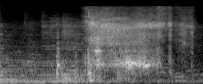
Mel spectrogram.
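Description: A pause between sung lines, with faint acoustic guitar underneath. About a second in comes a short, loud, breathy noise from a person, like a sharp breath or gasp.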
